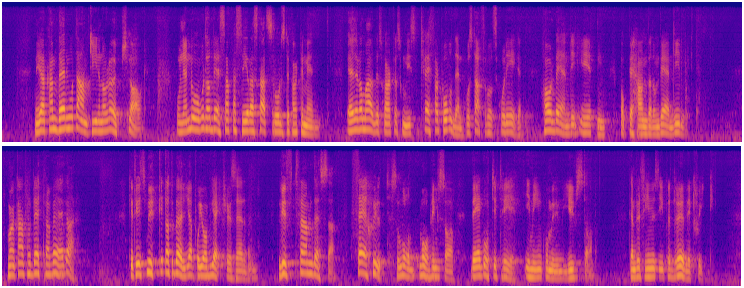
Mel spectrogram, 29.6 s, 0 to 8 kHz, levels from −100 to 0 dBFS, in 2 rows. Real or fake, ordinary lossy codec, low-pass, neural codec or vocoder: fake; none; 7.2 kHz; codec, 16 kHz, 1 kbps, X-Codec, HuBERT features, trained on general audio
